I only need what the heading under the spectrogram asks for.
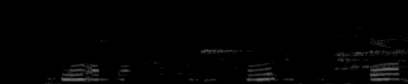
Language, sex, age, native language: Icelandic, female, 14, Icelandic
